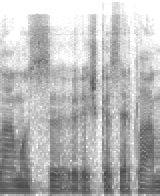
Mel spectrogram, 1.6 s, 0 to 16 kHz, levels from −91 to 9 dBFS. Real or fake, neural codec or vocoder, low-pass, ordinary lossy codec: real; none; 14.4 kHz; Opus, 16 kbps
